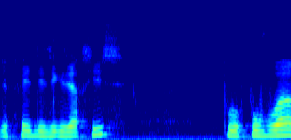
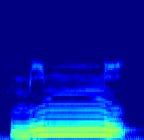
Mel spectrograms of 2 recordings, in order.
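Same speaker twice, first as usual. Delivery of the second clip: MIMMI with a long, loud held M; doubled M; 3 semitones higher, 7 dB louder than usual. Shown as a demonstration. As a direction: press and hold the middle M of "Mimmi". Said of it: "Je fais shadda sur le mim". (m du milieu appuyé et prolongé dans « Mimmi »)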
